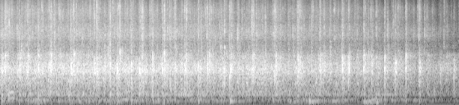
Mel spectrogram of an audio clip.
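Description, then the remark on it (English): An audience breaks into steady applause for a panel of CEOs, many hands clapping in a dense, even patter that holds at a fairly loud level for several seconds with no voices on top. “Let's give a round Thank of applause you. For our panelists.”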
